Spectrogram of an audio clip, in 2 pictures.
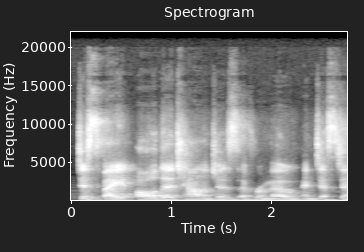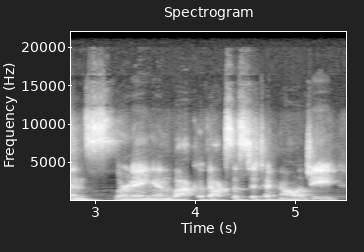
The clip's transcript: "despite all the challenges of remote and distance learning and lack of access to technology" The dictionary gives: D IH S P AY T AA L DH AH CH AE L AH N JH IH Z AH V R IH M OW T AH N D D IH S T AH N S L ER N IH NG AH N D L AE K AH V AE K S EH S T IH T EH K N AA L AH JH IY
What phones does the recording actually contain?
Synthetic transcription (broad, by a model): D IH S P AY T AA L DH AH CH AE L AH N JH IH Z AH V R IH M OW T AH N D D IH S T AH N S L ER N IH NG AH N L AE K AH V AE K S EH S T IH T EH K N AA L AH JH IY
